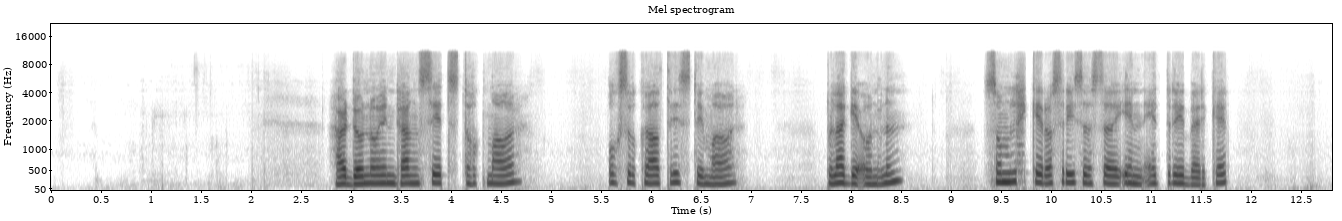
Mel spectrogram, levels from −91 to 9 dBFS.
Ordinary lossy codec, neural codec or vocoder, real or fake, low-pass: none; codec, 16 kHz in and 24 kHz out, 0.6 kbps, FocalCodec, streaming, 2048 codes; fake; 10.8 kHz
